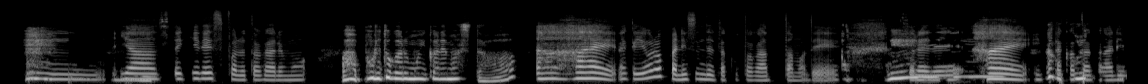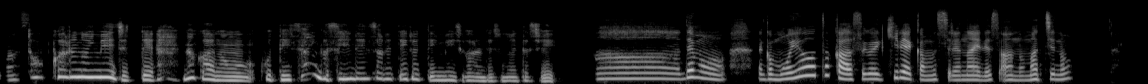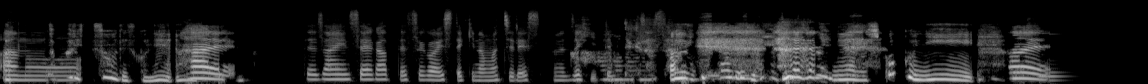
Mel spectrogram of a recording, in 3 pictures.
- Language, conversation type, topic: Japanese, unstructured, 趣味をしているとき、どんな気持ちになりますか？
- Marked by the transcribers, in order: distorted speech; laughing while speaking: "行ってみてください"; chuckle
